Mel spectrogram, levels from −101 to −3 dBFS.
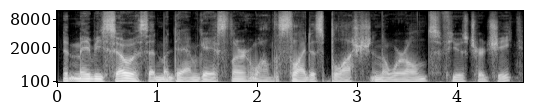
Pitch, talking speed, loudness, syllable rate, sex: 95 Hz, 220 wpm, -18 LUFS, 5.3 syllables/s, male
